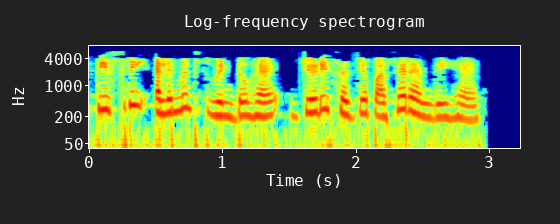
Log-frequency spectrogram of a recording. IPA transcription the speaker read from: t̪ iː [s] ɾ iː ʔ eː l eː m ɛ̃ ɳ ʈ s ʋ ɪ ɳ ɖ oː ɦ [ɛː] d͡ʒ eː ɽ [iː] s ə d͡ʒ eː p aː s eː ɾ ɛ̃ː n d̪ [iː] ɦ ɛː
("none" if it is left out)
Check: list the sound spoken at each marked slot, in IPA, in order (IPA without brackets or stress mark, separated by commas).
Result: s, ɛː, iː, iː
